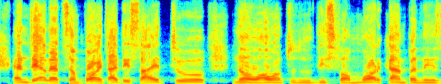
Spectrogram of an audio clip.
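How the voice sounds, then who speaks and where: A man with a Portuguese accent talks at a moderate pace, in a dry, close sound with no echo. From Portugal. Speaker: business founder and conference speaker. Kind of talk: conference presentation. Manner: hesitant, many fillers and repetitions.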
